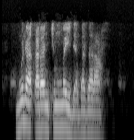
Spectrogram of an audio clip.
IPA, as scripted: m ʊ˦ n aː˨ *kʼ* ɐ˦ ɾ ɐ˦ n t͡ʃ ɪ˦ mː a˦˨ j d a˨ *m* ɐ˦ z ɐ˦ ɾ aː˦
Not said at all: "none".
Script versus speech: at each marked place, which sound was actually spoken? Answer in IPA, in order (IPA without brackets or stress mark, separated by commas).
kʼ, b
